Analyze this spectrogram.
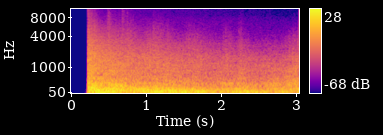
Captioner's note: thunder clap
